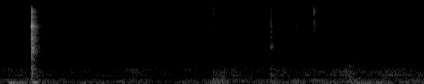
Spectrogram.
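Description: Hard plastic parts of a Traxxas TRX4 chassis clicking as they are handled and pried at: one sharp click about a third of a second in, then a few fainter clicks.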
